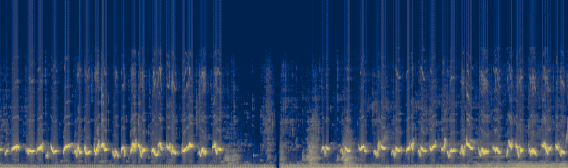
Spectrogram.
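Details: Red-billed leiothrix (Leiothrix lutea) singing: fast, run-together warbled phrases of short powerful notes, several per second, in two long bursts separated by a brief pause with a few rough chattering notes and a low background hum.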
